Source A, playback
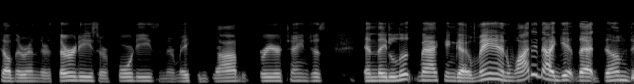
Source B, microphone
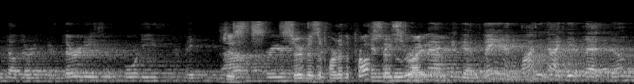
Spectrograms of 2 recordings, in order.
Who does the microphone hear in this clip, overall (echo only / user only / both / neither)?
both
